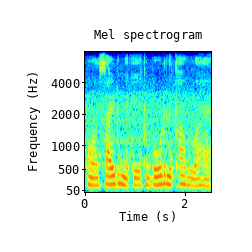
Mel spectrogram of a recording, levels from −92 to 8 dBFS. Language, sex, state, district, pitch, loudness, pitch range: Hindi, female, Punjab, Fazilka, 160 Hz, -17 LUFS, 155-175 Hz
